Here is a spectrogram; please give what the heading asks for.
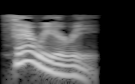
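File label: "farriery", British English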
